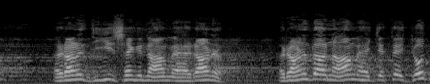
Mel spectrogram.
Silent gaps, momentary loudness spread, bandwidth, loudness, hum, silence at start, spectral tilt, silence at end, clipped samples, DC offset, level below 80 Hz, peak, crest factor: none; 17 LU; 11.5 kHz; -25 LUFS; none; 0 s; -4.5 dB/octave; 0 s; under 0.1%; 0.1%; -60 dBFS; -6 dBFS; 20 dB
